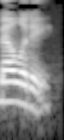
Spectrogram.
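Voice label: "melodie", English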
